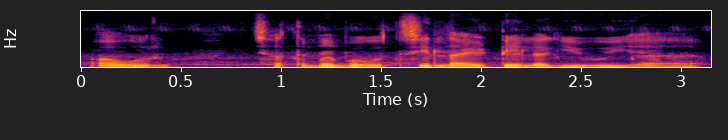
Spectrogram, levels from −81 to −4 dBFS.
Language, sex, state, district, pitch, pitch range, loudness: Hindi, male, Uttar Pradesh, Saharanpur, 115 Hz, 110-120 Hz, -17 LUFS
